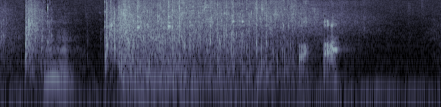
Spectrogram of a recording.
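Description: Bricks crumble and clatter to the ground.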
